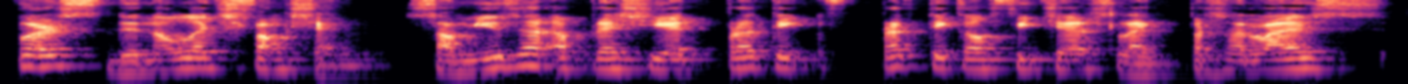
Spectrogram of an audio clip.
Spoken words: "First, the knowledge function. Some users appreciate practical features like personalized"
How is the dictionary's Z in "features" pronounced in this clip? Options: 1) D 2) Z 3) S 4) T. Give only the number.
3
